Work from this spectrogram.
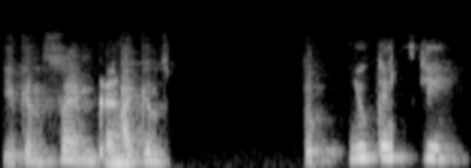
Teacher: in the positive sentence can does not get any stress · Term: no stress for can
